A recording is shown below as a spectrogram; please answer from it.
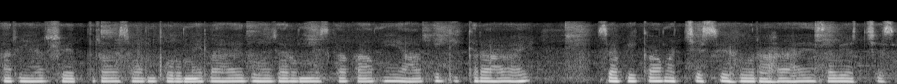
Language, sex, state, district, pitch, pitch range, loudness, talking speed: Magahi, male, Bihar, Gaya, 145 Hz, 140-150 Hz, -15 LUFS, 175 wpm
